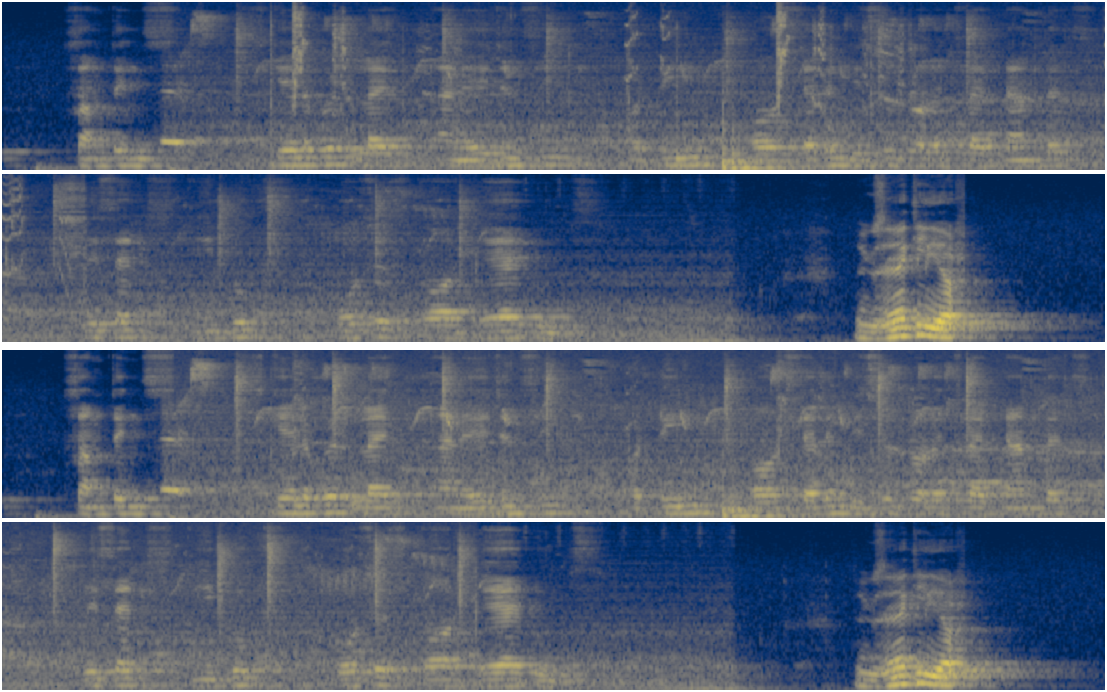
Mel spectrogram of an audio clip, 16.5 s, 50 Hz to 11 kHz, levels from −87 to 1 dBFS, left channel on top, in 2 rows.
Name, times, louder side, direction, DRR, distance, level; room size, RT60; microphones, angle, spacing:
voice 1, 0.5-1.3 1.8-4.3 4.7-8.2 8.9-10.4 10.8-12.7, right 1 dB, 55° right, 1.2 m, -30 dB
sound 1, 1.1-13.8, equal, 25° right, 0.7 m, -40 dB
sound 2, 1.2-11.9, right 4 dB, 85° right, 0.7 m, -35 dB
sound 3, 1.9-3.5 4.1-4.3 4.7-7.0 7.4-7.8 8.2-9.0, left 5 dB, 85° left, 0.5 m, -34 dB
voice 2, 14.7-15.5, left 2 dB, 25° left, 0.4 m, -17 dB
16.5 x 8.9 x 2.3 m
head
